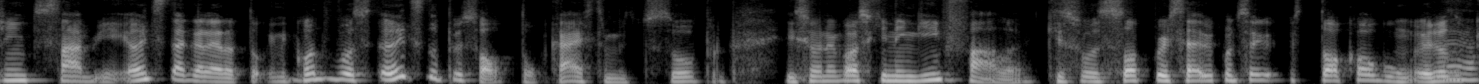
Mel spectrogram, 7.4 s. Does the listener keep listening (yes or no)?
yes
